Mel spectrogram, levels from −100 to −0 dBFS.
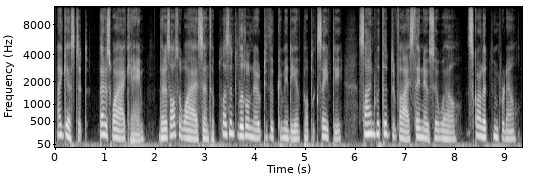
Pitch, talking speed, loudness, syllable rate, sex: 165 Hz, 225 wpm, -19 LUFS, 6.0 syllables/s, female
